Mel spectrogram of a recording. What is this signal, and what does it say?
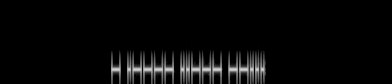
Morse code, heard as a keyed tone, about 44 wpm, 700 Hz. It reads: T127
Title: Numbers - Contest Style - 4-Digit 45wpm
